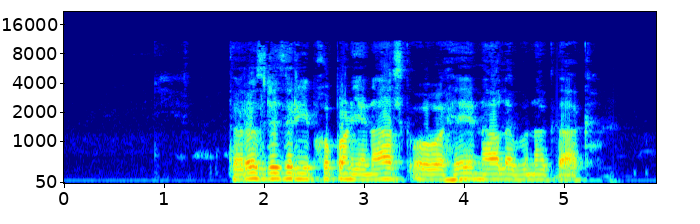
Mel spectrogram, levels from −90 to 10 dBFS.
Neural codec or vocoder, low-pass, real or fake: none; 10.8 kHz; real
